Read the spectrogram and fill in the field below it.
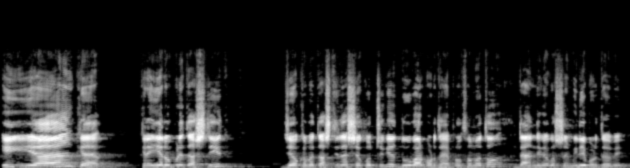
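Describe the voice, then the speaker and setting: A man with a high, bright voice teaches recitation patiently, one rule at a time. He stretches each example word long and slow. His voice rings with a long, hall-like reverb. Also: steady tone. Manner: explains rules, then chants words slowly and drawn out. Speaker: Quran reading teacher. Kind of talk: step-by-step recitation lesson.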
